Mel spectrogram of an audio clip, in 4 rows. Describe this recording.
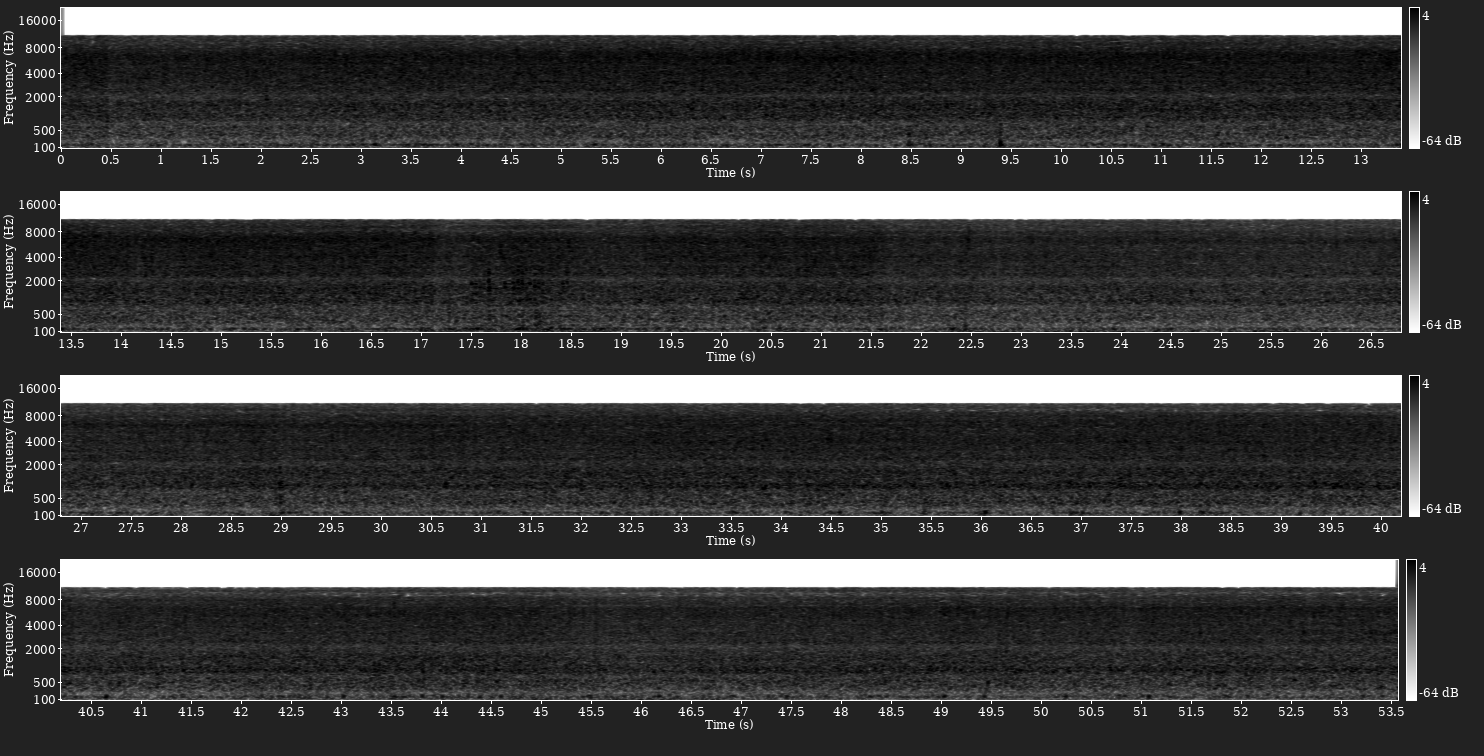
Recorded with Sony PCM-D50 in June 2014 on the cableway in the Carpathians, Ukraine.
ambiance, ambience, ambient, birds, cableway, Carpathians, field-recording, forest, Karpaty, mountain, nature, PCM-D50, ropeway, Ski-lift, sony, stream, summer, Ukraine, water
